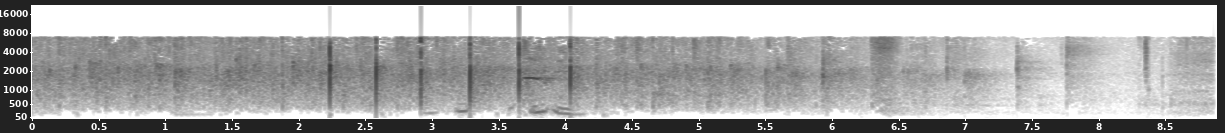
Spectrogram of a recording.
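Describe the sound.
An audience applauds the performers once more in a dense, steady wash of clapping with a few sharp individual claps poking out, then the applause thins and fades toward the end. Faint voices can be heard beneath it.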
